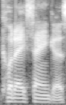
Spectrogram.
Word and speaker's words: Kodai Senga: And by the way, can I just say you pronounced that amazingly, Kodai Senga. So props.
